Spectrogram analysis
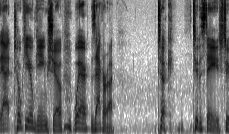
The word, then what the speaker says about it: Sakurai: Ultimate creator and director Sakurai. That's how you say it. Sakurai. You say it with a Z, though. No, I don't. Sakurai. I don't do that.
